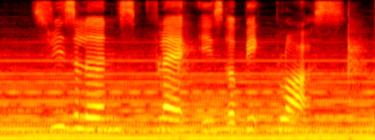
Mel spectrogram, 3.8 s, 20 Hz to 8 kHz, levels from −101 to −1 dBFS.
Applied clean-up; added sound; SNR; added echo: none; Organ + Musical instrument; 0 dB; none.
